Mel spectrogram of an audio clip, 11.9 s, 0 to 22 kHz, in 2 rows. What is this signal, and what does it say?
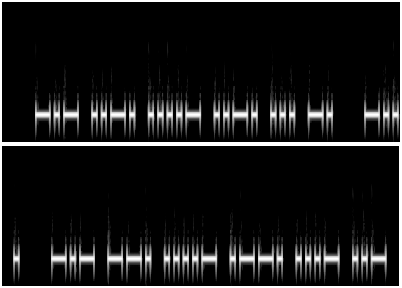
Morse code, heard as a keyed tone, about 17 wpm, 700 Hz. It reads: KF4FSN DE KG4PVU
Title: USA Callsign DE Callsign - 6 Characters - 17wpm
